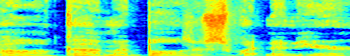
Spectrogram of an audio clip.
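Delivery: over-the-top, heavily overdone throaty voice. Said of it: "He's like".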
